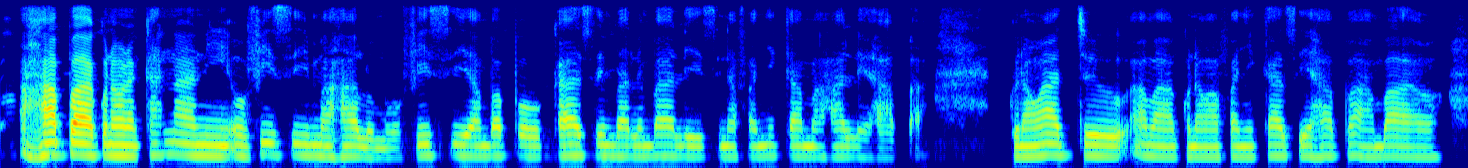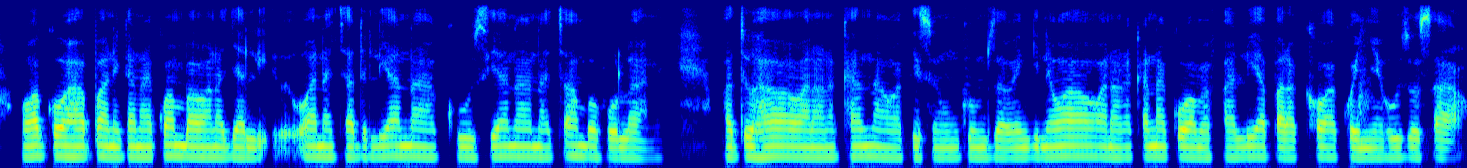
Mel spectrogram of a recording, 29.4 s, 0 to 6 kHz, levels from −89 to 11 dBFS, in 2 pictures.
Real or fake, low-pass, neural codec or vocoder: real; 5.4 kHz; none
